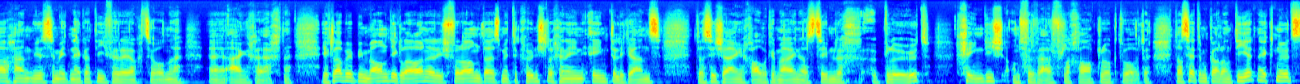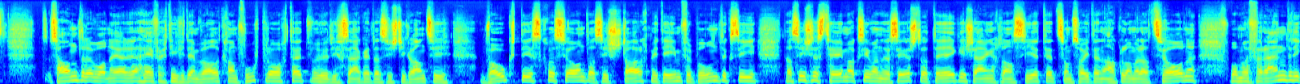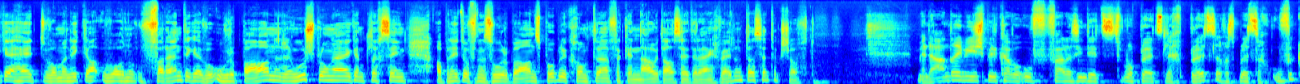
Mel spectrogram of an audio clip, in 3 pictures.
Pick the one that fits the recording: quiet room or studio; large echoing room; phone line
quiet room or studio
